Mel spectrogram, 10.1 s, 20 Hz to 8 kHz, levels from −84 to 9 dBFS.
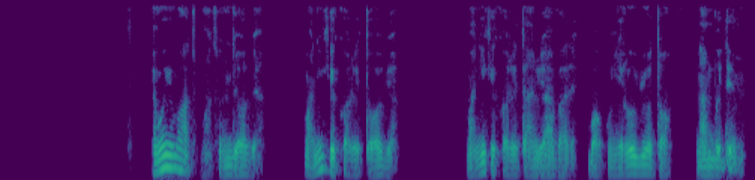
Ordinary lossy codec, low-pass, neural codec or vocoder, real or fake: Opus, 24 kbps; 7.2 kHz; vocoder, 44.1 kHz, 80 mel bands, Vocos; fake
